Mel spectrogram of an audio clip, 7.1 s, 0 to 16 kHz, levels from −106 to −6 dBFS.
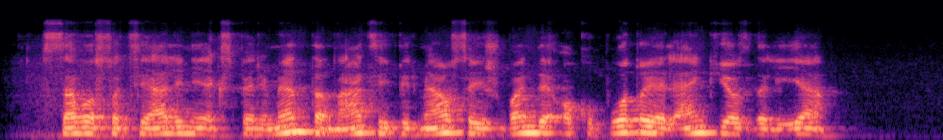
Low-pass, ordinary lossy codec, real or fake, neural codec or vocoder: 7.2 kHz; Opus, 24 kbps; real; none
